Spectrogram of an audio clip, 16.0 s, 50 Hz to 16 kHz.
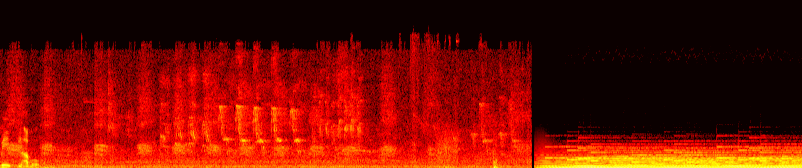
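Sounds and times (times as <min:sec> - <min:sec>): birds calling: 0:00.0 - 0:10.7.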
